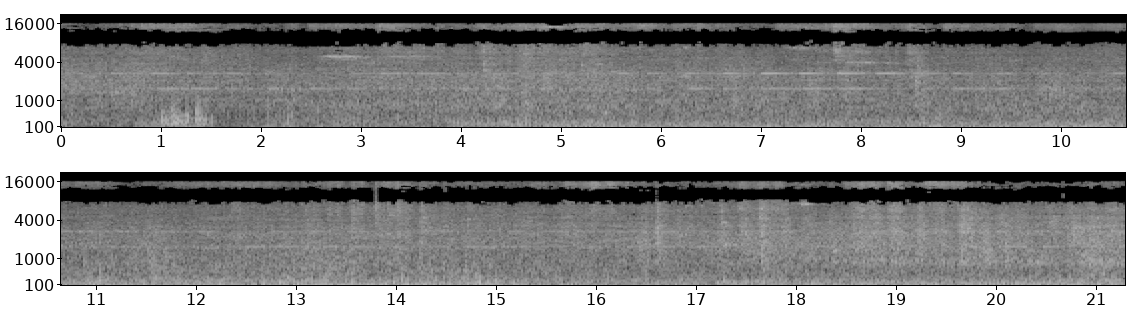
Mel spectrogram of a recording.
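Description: Double-stack intermodal freight cars rolling past on the rails: a steady rumble and rattle of wheels and couplings that grows gradually louder.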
